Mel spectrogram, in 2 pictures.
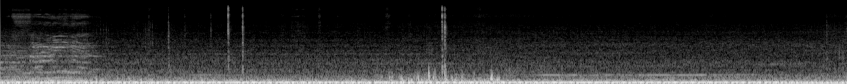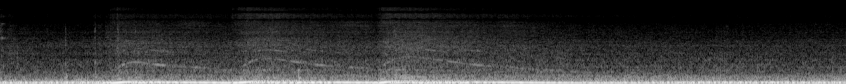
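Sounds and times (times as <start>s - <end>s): car engine low rumble: 0.0s - 16.9s
sharp clicks: 1.4s - 2.5s.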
